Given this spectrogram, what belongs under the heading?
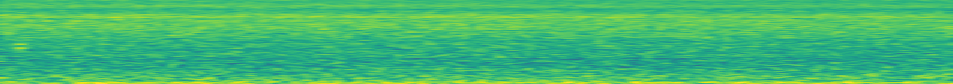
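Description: National Creek Falls, a forest waterfall, roars as a dense, steady broadband rush of falling water, unbroken and even throughout.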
